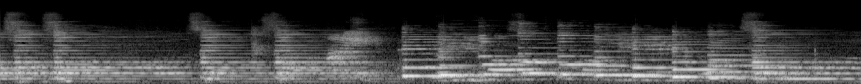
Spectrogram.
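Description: Voices singing a melody in unison with an electronic keyboard playing along, as in a choir rehearsal. About halfway through the singing gets louder and the tune steps downward.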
